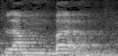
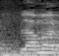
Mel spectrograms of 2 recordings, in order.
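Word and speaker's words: plumber: यहाँ कहा जाता है, लेकिन वर्ल्ड वाइड इसे प्लमर बोला जाता है, इसमें बी साइलेंट होती है। ये प्लम्बर नहीं होता है, प्लमर होता है।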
